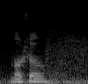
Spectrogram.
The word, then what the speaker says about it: Motostrelki: I've been told the proper pronunciation of this is Motostrelki.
